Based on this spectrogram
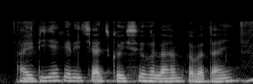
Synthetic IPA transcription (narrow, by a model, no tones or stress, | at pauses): ajɖijakeɾit͡ʃa̰ɾd͡ʒkəjseɦolaɦəmkə̰bət̪aĩ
